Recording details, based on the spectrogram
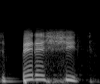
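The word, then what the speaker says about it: בראשית: do não tem mas o som existe então por exemplo é para que é chama é pronuncia bereshit só que às vezes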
